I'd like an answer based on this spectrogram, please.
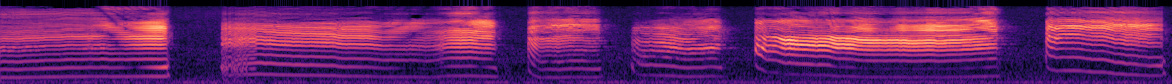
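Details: Indoor pet otter loudly begging its owner for petting: a series of long, piercing, harmonic wails, several falling at the end, with short silent breaks between the cries.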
